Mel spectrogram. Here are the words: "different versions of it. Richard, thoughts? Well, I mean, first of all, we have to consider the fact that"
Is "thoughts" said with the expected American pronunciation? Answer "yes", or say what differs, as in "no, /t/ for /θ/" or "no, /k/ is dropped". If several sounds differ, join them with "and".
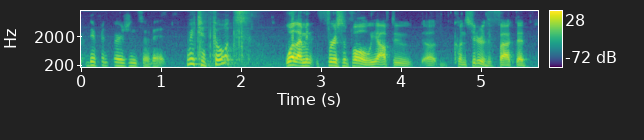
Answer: yes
